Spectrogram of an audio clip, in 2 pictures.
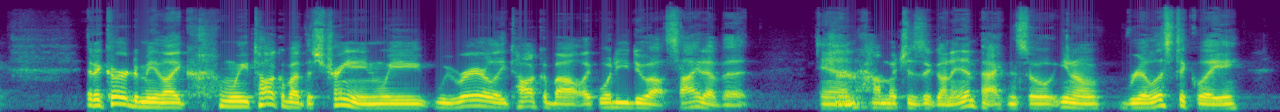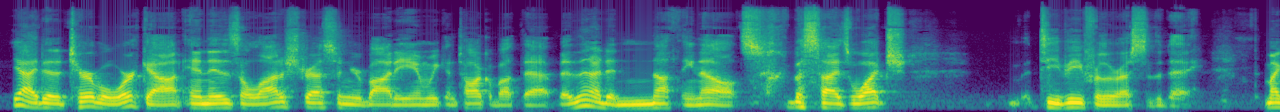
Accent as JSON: {"language": "English", "region": "Mississippi", "country": "United States", "moved": "yes", "lives_now": "Ohio, United States", "said": "I'm from Mississippi"}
